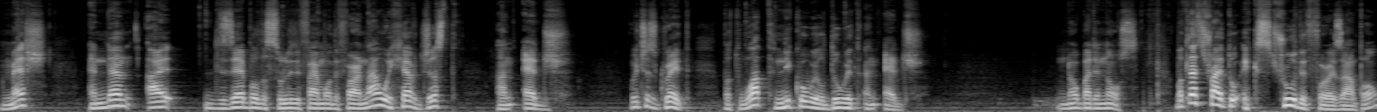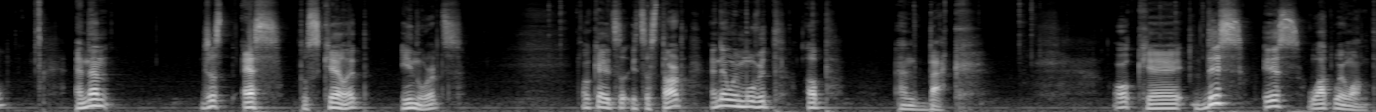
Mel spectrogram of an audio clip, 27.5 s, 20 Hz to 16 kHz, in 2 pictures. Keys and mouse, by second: 0.0 ctrl+space, 0.0-1.8 ctrl+middle drag, 1.8 click, 1.9-4.2 middle drag, 4.2 right click, 4.3-20.1 middle drag, 12.7 e, 20.1-27.5 drag.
